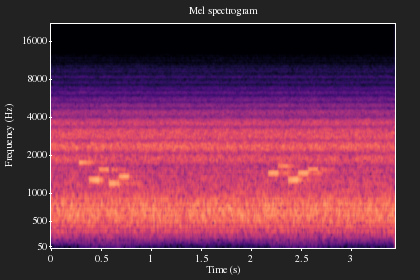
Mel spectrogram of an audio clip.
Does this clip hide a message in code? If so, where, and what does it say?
Yes: five-tone selective call (CCIR) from 0.3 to 2.7 s, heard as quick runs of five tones, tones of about 100 ms, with radio hiss and room echo. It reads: 83624 57356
